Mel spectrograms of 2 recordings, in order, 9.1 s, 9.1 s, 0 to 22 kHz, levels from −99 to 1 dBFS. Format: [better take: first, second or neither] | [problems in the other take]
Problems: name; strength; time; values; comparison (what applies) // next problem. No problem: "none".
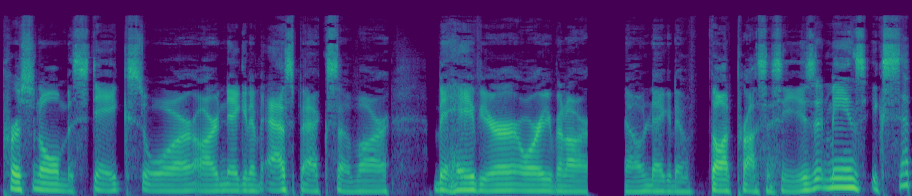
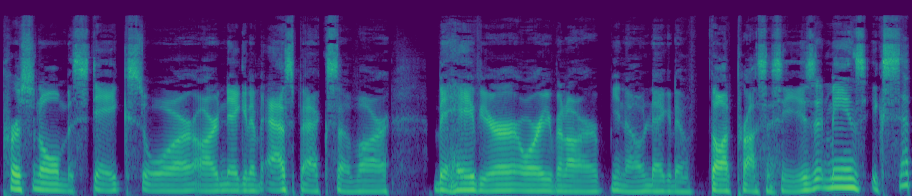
second | audio cutting out; at 6 s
